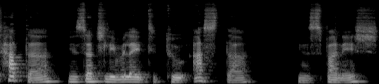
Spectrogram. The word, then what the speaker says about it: hasta: And this hata is actually related to hasta in Spanish, like hasta luego, which is pretty well-known saying, hasta luego, which is spelled with a silent H, no, in Spanish, actually coming from Arabic, hatta.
